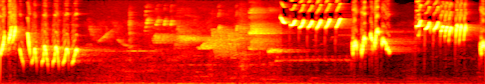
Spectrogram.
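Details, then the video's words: Captive white-rumped shama singing for voice training and to stir rivals before contests: fast repeated chirped phrases, a noisy stretch with rustling, then high ringing trills and quick repeated chirp series. "luyện giọng chòe lửa hót kích chòe lửa nhanh căng lửa"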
